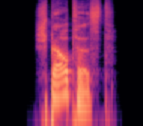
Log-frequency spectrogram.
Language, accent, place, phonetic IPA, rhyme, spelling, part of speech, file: German, Germany, Berlin, [ˈʃpɛʁtəst], -ɛʁtəst, sperrtest, verb, De-sperrtest.ogg
- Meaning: inflection of sperren: 1. second-person singular preterite 2. second-person singular subjunctive II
